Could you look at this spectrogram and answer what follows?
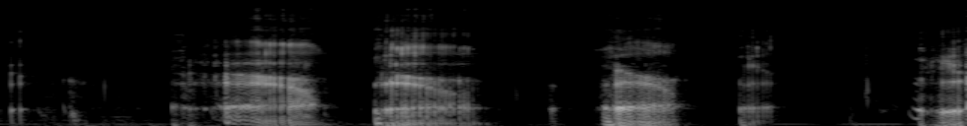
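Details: Woman, bloated and nauseous after eating pasta, burping uncontrollably: five loud, drawn-out belches with brief pauses, one after another, while saying "help"; repeated burping.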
